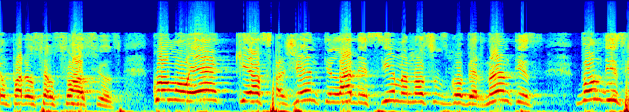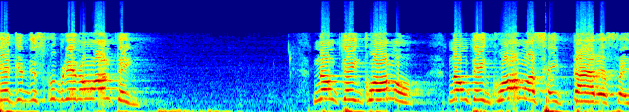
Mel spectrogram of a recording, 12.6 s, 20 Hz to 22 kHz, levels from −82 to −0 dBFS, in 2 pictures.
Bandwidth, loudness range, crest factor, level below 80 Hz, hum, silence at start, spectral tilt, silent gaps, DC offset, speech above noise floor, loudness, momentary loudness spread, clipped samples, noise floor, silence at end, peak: 20 kHz; 4 LU; 8 dB; -22 dBFS; none; 0 s; -2.5 dB/octave; none; under 0.1%; 38 dB; -7 LUFS; 10 LU; 4%; -45 dBFS; 0 s; 0 dBFS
